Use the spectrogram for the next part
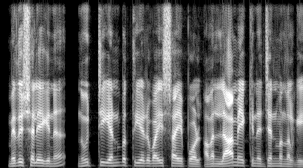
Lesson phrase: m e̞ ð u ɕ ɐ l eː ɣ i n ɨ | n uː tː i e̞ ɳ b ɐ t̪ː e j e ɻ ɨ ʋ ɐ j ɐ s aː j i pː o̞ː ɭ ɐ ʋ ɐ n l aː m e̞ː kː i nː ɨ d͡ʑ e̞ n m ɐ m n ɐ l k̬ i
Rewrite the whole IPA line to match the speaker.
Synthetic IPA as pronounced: m e̞ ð u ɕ ɐ l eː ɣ i n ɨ | n uː tː i e̞ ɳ b ɐ t̪ː i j e ɻ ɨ ʋ ɐ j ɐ s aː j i pː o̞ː ɭ ɐ ʋ ɐ n l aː m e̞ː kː i n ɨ d͡ʑ e̞ n m ɐ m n ɐ l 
